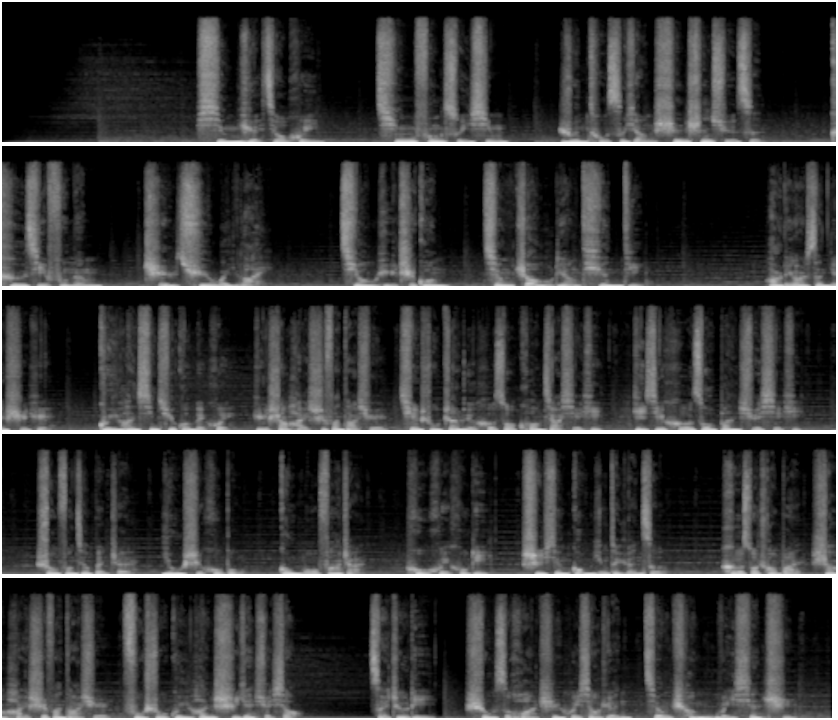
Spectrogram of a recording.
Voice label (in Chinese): 专题年轻大气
